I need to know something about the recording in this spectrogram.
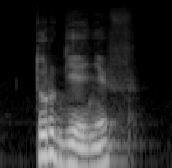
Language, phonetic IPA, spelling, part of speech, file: Russian, [tʊrˈɡʲenʲɪf], Тургенев, proper noun, Ru-Тургенев.ogg
- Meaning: a surname, Turgenev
